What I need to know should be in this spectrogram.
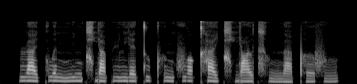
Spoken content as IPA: ɻ a˥˨ ɪ̯ k w ə˥˨ n n̪ i˦ ŋ t͡ɕʰ j ä˥˨ p y˦ l j ɛ˦ t̪ u˥˨ pʰ ʊ˥˨ ŋ f w ɔ˥˨ kʰ a˥˨ ɪ̯ t͡ɕʰ j ɑ˦ ʊ̯ t͡sʰ ʊ˨ ŋ n̪ ä˨˩ pʰ ɤ˨˦ f u˨˦

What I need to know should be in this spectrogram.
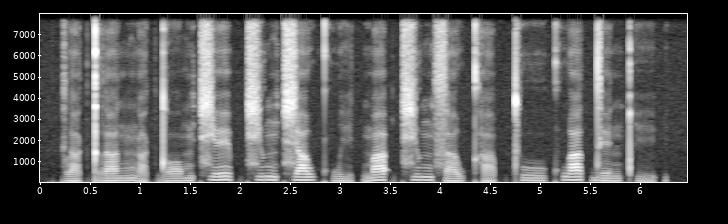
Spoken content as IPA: k l a˨˩ k̚ t r a˦˥ n ŋ a˨˩ k̚ d ɔː˦˥ m t͡ɕ eː˥˩ p̚ t͡ɕ ɯ˥˩ ŋ t͡ɕ a˥˩ w kʰ w i˨˩ t̚ m a˥˩ ʔ t͡ɕ ɯ˥˩ ŋ s a˦˥ w kʰ a˨˩ p̚ tʰ uː˧ kʰ w a˥˩ t̚ d e˧ n pʰ i˨˩ ʔ

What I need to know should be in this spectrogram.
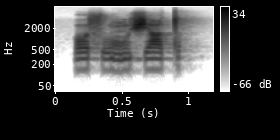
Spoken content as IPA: ɔ s lˠ ũ ʃ ɛ tˤ

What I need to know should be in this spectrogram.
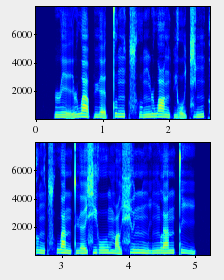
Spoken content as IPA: ɻ ḛ˨˩ ɪ̯ ɻ w ä˥˩ p ɥ ɛ̰˨˩ t̪ ʊ˥ ŋ t͡sʰ ʊ˧˥ ŋ ɻ w ɑ˥˩ ŋ p j o̰˨˩ ʊ̯ t͡ɕ i˧˥ ŋ k ɤ˥˧ ŋ t͡sʰ w a˥˩ n t̪ ɥ ɛ˧˥ ɕ j o˥ ʊ̯ m ɑ˨ ʊ̯ ɕ y˥ n m i˧˥ ŋ l a˥ n t̪ i˥˩

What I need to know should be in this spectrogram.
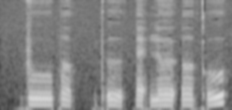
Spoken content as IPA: ʈ uː p ɤ | pʼ ɯ | ɛ ʔ n ɵː ʔ ɤː kʼ u

